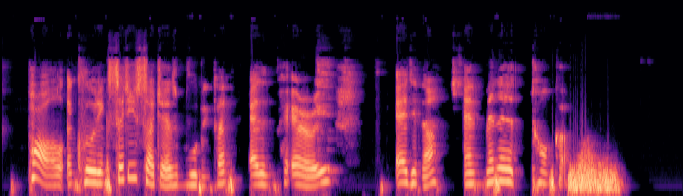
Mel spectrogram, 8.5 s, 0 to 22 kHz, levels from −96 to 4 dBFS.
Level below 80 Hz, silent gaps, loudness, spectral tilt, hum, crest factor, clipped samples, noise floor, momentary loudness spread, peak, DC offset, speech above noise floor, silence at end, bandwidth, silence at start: -42 dBFS; none; -14 LUFS; -5.5 dB/octave; none; 14 dB; under 0.1%; -77 dBFS; 9 LU; 0 dBFS; under 0.1%; 63 dB; 0.75 s; 9.2 kHz; 0.15 s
